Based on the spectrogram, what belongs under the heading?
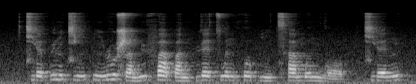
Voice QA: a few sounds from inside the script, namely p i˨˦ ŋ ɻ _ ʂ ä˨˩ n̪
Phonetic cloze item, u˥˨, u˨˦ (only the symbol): u˥˨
